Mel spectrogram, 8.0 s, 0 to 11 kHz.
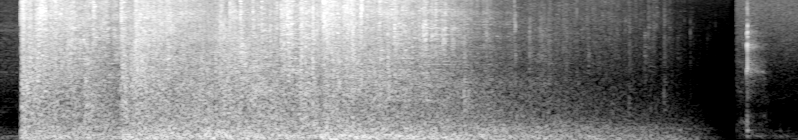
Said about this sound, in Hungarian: Egy szívdobbanással később a 299-es modell becsapódik a kifutópálya betonjába, és tűzlabdává robban szét.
